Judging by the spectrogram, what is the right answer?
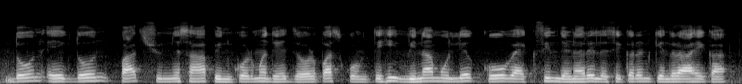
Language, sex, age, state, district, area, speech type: Marathi, male, 18-30, Maharashtra, Pune, urban, read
